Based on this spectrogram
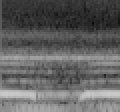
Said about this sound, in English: he could hear these owls hooting loudly in the distance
